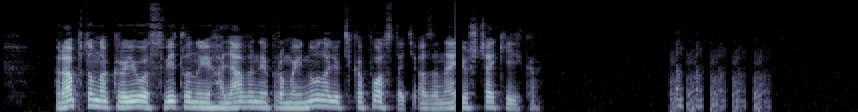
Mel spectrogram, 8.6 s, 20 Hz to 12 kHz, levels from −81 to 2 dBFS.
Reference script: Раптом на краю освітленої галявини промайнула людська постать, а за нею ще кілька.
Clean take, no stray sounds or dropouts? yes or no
no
